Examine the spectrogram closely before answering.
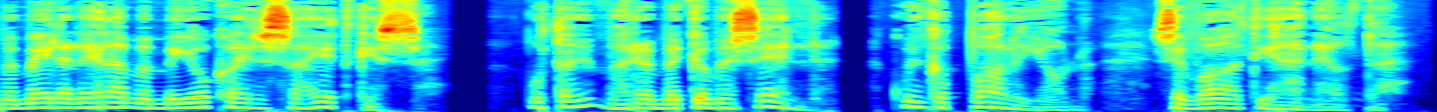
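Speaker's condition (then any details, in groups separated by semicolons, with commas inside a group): No condition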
